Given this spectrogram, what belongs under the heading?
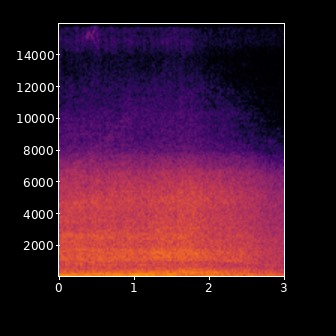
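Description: Ford Ka 1.0 engine running with a misfiring cylinder, giving a steady, loud, close drone with a rough, uneven low thrum and no talk.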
